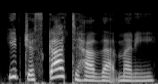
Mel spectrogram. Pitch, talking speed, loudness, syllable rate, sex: 215 Hz, 265 wpm, -17 LUFS, 6.4 syllables/s, female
